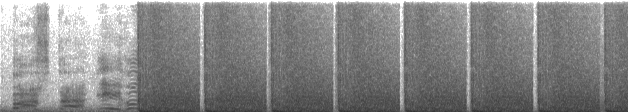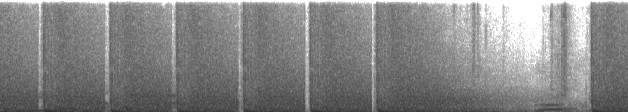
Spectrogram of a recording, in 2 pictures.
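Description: Gunshots fire in a fast, steady burst.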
